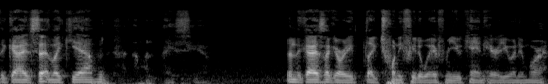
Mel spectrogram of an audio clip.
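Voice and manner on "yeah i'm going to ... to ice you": mock muttering under breath, quieter. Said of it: "say it under your breath".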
